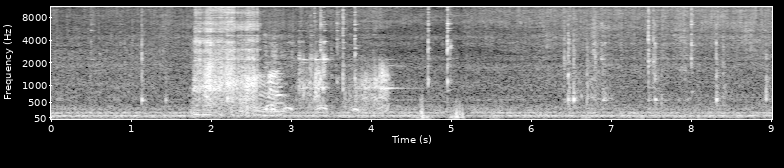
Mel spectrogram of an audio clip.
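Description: Sausages frying with a steady sizzle in a nonstick pan on a portable gas stove, with forks and spoons clicking and scraping against the pan as the pieces are turned. About two seconds in, a louder burst of sizzling comes as sliced ham goes into the pan.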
